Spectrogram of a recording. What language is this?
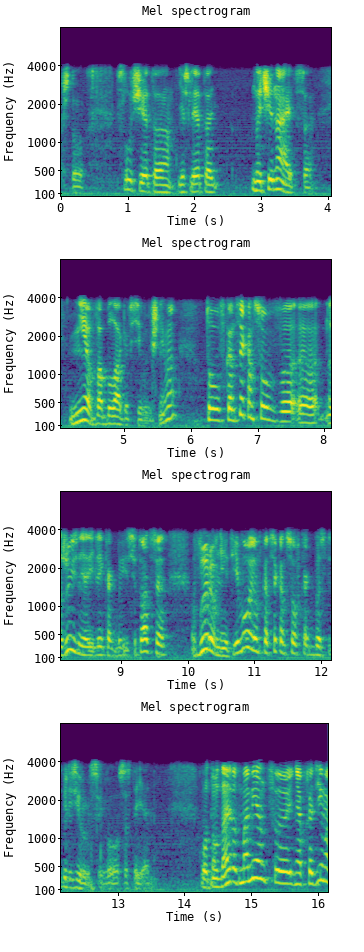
Russian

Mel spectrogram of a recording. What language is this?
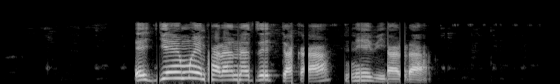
Ganda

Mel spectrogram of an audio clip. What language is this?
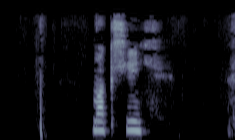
Mari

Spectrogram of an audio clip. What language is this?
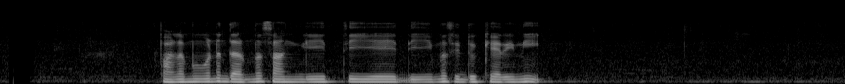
Sinhala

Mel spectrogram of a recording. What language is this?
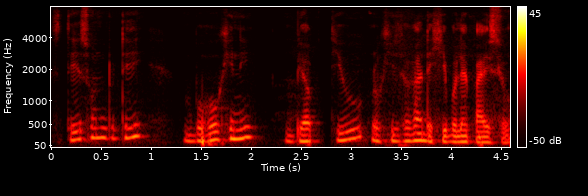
Assamese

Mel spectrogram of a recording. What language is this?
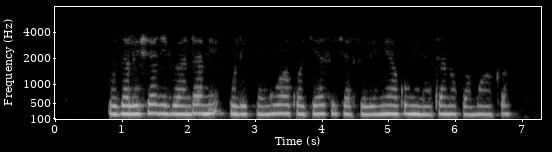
Swahili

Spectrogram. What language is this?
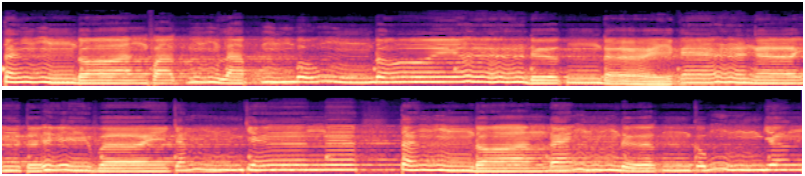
Vietnamese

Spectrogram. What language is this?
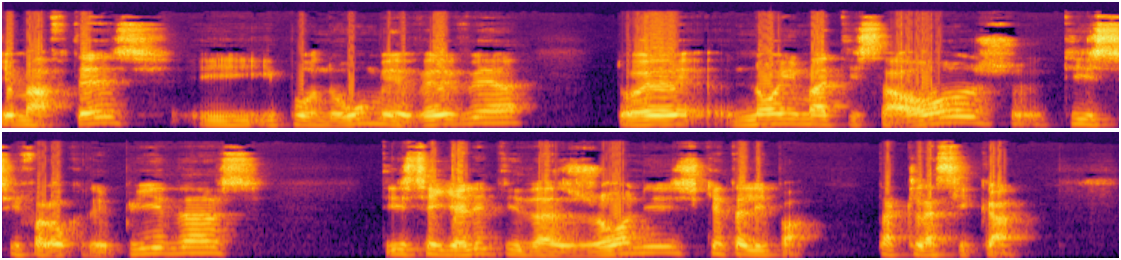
Greek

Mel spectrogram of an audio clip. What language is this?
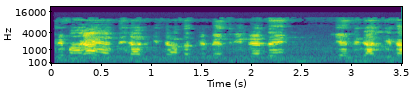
Urdu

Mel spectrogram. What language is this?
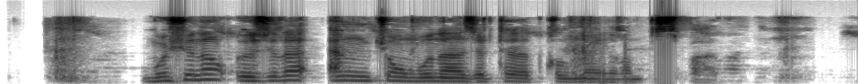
Uyghur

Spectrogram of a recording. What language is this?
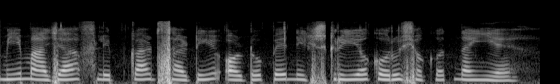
Marathi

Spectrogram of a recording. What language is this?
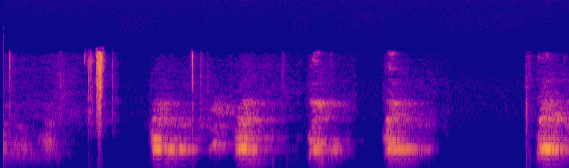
Kabyle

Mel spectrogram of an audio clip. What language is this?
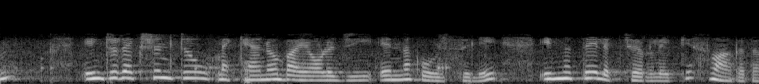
Malayalam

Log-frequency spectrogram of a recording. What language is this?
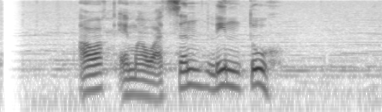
Sundanese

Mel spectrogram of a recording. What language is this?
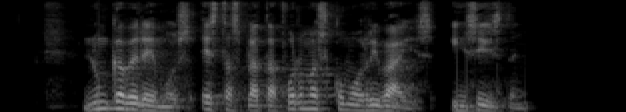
Galician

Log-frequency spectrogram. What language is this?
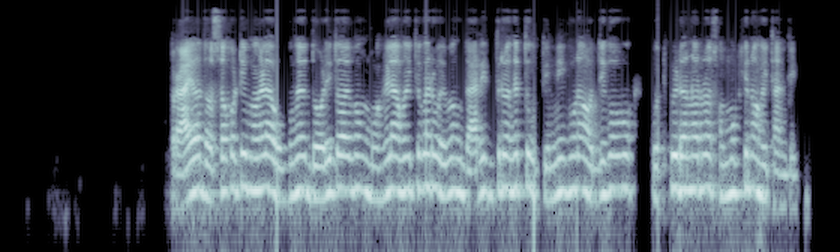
Odia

